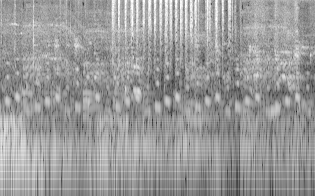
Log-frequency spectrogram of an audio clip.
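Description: Ratchet wrench clicking in two quick runs, turning an allen socket to loosen the brake-pad retaining pin on a motorcycle's front disc brake caliper.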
